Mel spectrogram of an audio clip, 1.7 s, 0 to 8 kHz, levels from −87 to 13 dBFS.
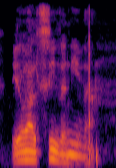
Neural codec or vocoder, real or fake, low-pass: codec, 16 kHz, 4 kbps, FreqCodec, larger model; fake; 7.2 kHz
